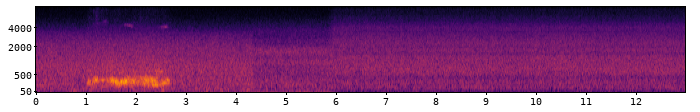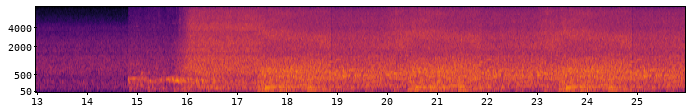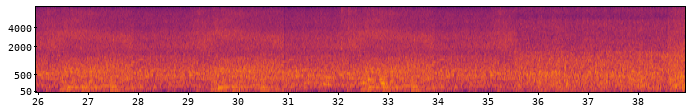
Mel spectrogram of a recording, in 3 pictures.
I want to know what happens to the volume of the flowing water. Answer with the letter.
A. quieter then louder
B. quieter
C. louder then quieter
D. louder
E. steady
D.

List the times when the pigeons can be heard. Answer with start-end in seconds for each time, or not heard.
1.0-2.8, 14.8-16.8, 31.1-33.0.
